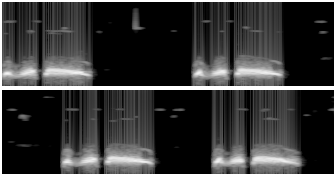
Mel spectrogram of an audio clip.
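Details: Spotted dove used to lure birds for trapping, giving four evenly spaced phrases of a quick doubled coo and a longer throaty croon, about two seconds apart, against silence.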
